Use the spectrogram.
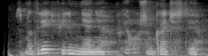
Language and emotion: Russian, neutral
